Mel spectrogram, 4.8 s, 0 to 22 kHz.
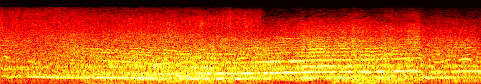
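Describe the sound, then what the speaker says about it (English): Lotus GP race cars in iRacing at Road America slide wide out of a corner, engines wailing in high sweeping pitch that falls and rises as they scrub through the turn, loud and continuous with no voices. "Both cars slide wide out of 4."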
